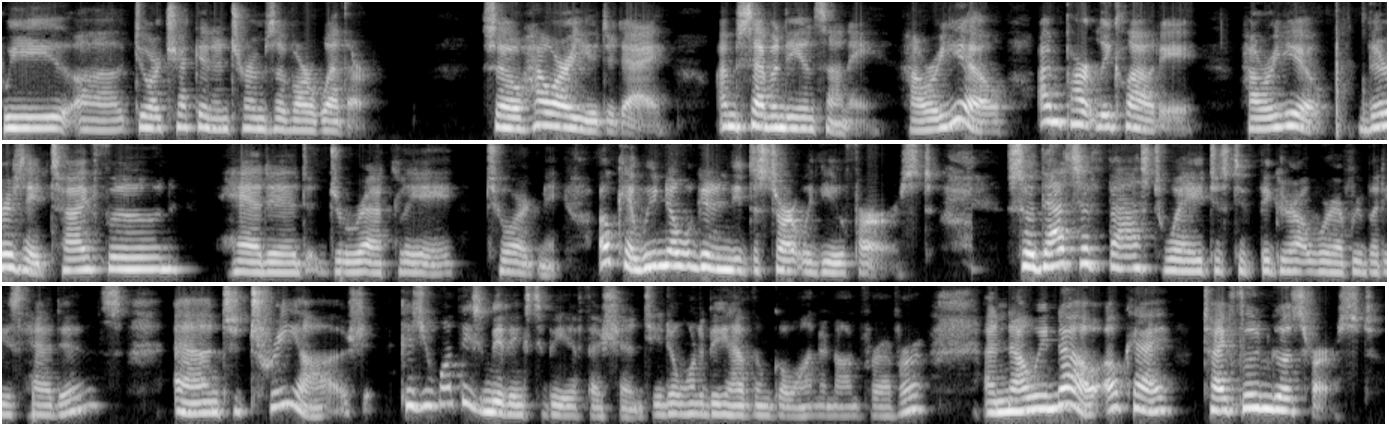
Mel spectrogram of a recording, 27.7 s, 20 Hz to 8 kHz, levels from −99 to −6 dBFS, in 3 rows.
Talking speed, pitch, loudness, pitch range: 200 wpm, 200 Hz, -23 LUFS, 175-240 Hz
